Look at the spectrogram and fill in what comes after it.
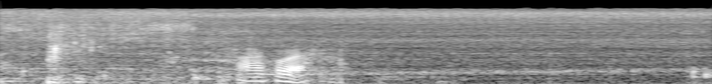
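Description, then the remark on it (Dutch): A steady hiss of running water pours from a tap for the whole stretch as a water bottle is filled, while a man speaks briefly over it near the start. “Ik ga mijn waterfles vullen en dan eh,”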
